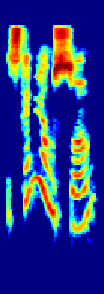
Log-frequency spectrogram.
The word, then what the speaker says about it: istemiyor musun: doğru cevabımız çok şey istemiyor musun oradaki R yokmuş gibi telaffuz edeceğiz ama yazarken istemiyor musun şeklinde yazmanız gerekiyor devam ediyoruz 5 sorudayız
